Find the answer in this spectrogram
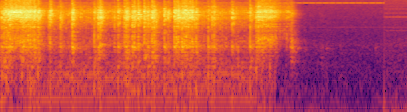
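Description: Homemade vacuum tube Tesla coil firing: its streamer discharges give a loud, dense crackling hiss over a faint low hum, run at a higher ballast setting for more output. It cuts off suddenly about three seconds in.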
